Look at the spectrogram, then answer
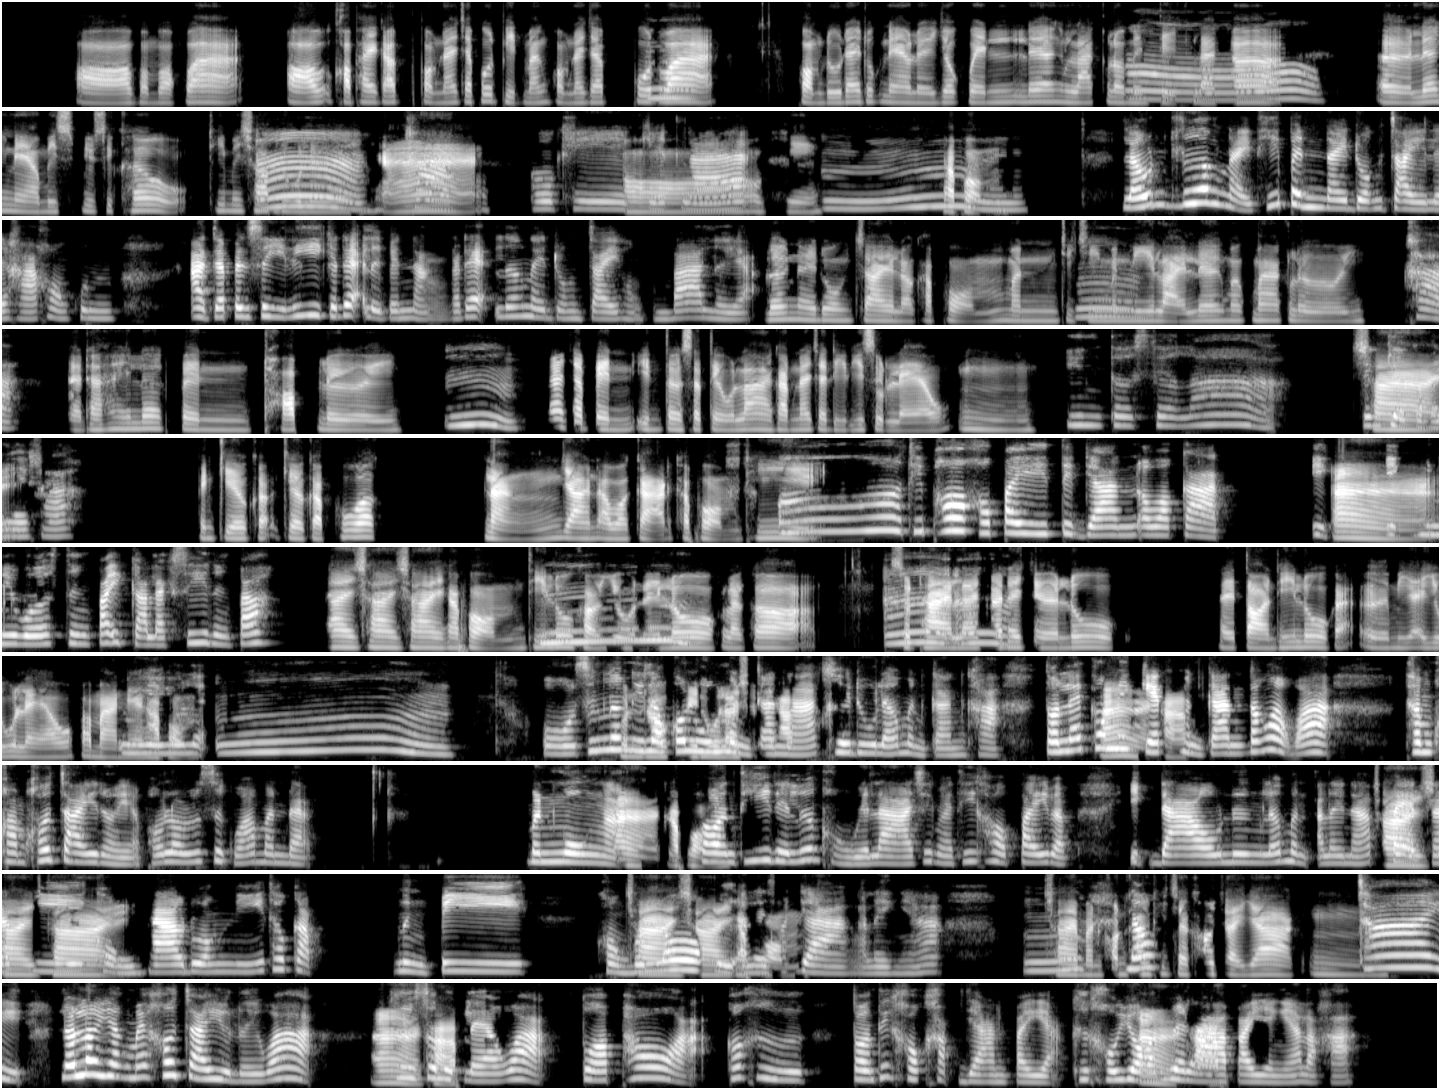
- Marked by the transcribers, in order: "ขออภัย" said as "ขอภัย"; drawn out: "อ๋อ"; in English: "Musi Musical"; drawn out: "อืม"; in English: "ยูนิเวิร์ส"; drawn out: "อืม"; tsk
- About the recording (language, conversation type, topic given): Thai, unstructured, หนังเรื่องล่าสุดที่คุณดูมีอะไรที่ทำให้คุณประทับใจบ้าง?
